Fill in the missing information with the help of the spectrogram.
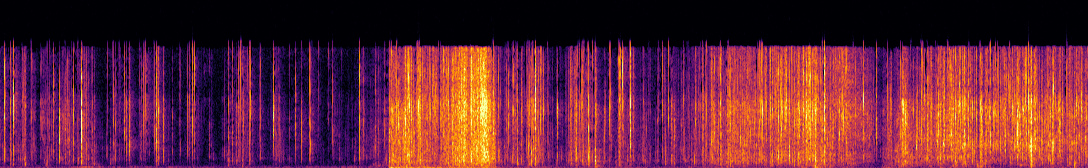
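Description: A large, thin holly-print tissue paper sheet lies on a table while both hands press and smooth it with fingertips and long nails. Soft, scattered crinkles and taps come first, then a louder, bright rush of crinkling builds at about four seconds and continues as a steady, dense rustle to the end.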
